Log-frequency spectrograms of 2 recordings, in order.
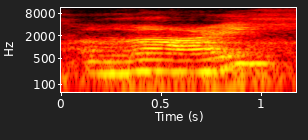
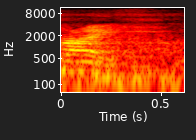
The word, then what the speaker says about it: reich: Then we have the combination of letters. This one is I. For example, in reich, reich is rich.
